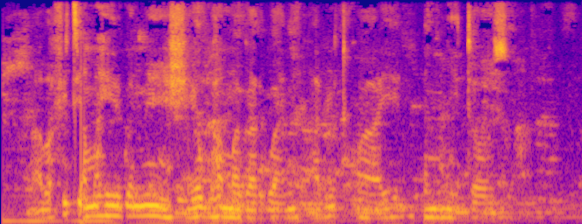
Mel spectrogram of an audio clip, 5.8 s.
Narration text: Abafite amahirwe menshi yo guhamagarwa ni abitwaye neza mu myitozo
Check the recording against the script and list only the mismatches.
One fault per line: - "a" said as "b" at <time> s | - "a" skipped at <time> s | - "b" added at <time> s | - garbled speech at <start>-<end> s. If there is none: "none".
- "neza" skipped at 4.0 s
